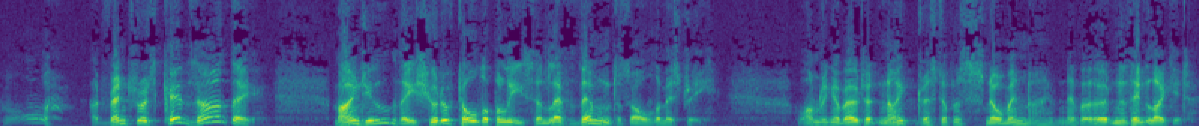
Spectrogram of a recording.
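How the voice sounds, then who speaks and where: An actor playing a brisk, jovial police inspector with a husky voice and a hearty, avuncular manner in a children's audio drama. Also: male voice, mid-range voice, sing-song, fairly bright tone, poor audio. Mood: amused, scolding.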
